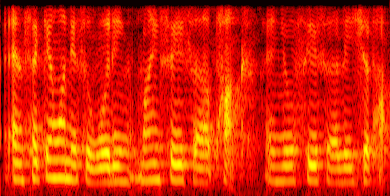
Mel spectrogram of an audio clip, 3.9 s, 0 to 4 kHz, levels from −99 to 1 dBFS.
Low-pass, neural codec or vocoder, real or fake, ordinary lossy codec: 3.6 kHz; codec, 24 kHz, 6 kbps, HILCodec; fake; none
